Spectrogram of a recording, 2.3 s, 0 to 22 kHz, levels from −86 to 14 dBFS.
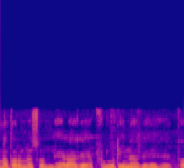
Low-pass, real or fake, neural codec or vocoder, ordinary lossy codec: none; real; none; none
